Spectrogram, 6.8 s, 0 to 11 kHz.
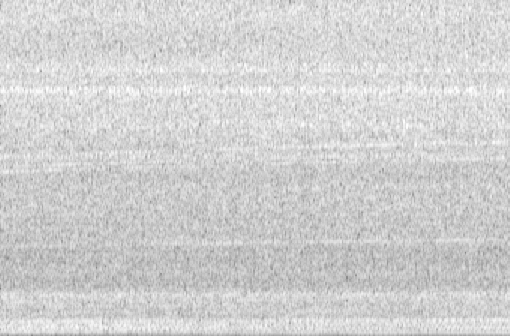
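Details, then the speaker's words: Miele W562 Prestige Plus 6 washing machine, Cottons 95°C boilwash with sheets and towels: even high-speed drum rush and steady hum, no knocking or scraping; normal final spin. "I think the end spins at 1,000. That's what I'm missing. Some of the spins hit 1,000, some hit 900."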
